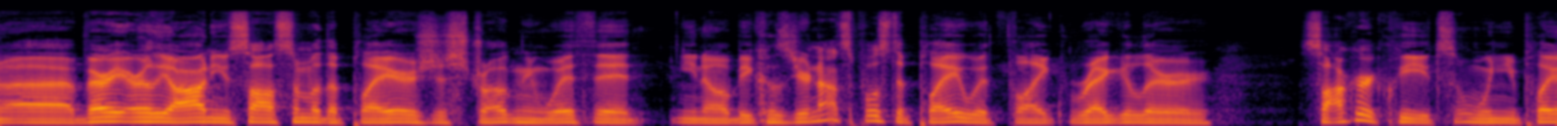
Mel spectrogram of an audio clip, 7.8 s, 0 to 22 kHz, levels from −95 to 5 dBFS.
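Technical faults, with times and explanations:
No technical faults are audible anywhere in this recording.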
